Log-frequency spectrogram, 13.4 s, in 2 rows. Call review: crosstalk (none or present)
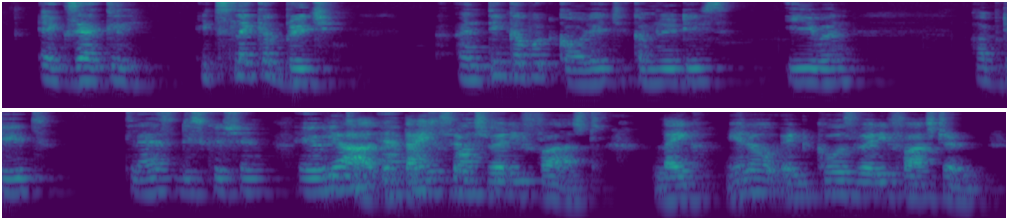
present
